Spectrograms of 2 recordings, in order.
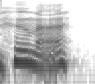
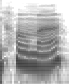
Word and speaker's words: Huma: For those of you who don't know, and many people pronounce her name Huma, but it's actually Homa, which I've learned by listening to her say it.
